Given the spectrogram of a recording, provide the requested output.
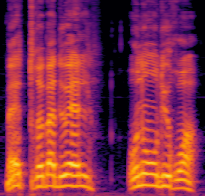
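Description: A man's voice: high voice, takes it slowly, mellow, dry recording, clean studio sound, voice pushed up. A man voicing a stern royal army captain who speaks formally and insistently in a storybook reading. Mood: commanding.

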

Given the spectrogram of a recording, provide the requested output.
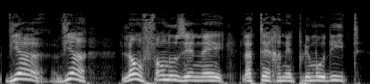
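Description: A man's voice: high-pitched, lively intonation, unhurried, darkish tone, no echo, voice pushed up. Cast: a man playing a kindly shepherd, earnest and pleading, a touch raised, storybook reading, dry sound. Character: kindly devout male shepherd, earnest and warm-hearted.

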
